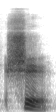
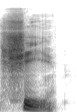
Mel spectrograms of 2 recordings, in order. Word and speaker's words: shi: But for example, if we have a word like shi in Mandarin, so that's spelled S H I uh, with a fourth tone, many native speakers of English, when they start learning Chinese, pronounce this something like she.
